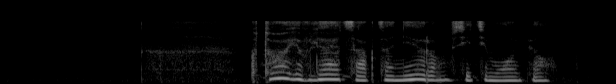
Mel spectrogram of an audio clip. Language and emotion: Russian, sad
